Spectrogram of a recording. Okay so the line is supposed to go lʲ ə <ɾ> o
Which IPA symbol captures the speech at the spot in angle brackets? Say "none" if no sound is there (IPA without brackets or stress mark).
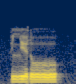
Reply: ɾ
